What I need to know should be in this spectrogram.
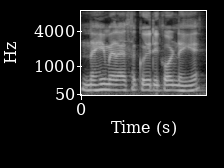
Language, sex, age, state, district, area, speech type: Urdu, male, 18-30, Delhi, Central Delhi, urban, spontaneous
